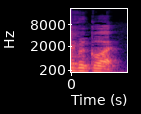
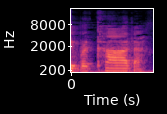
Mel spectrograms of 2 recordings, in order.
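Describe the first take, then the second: First: "regot" as ruh-GOT, final vowel dropped; two syllables, "regot", stressed on GOT; our dialect pronunciation. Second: "ricotta" in full, three syllables ending in ah; their pronunciation. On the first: Correcting a viewer on how we say it, "regot" without the last vowel. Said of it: "No, we say regot". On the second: Conceding how they say it, "ricotta" with its full ending. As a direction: say "ricotta" with the final ah sounded. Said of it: "they say ricotta". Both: Shown as a demonstration.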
